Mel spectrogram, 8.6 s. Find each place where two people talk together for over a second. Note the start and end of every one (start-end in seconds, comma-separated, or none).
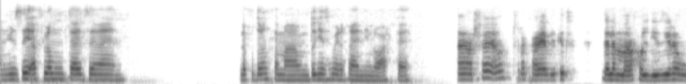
none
